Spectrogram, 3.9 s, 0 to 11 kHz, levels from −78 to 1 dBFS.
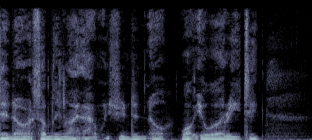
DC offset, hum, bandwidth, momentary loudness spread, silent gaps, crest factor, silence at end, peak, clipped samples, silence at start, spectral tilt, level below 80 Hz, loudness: under 0.1%; none; 11 kHz; 8 LU; none; 16 dB; 0.25 s; -10 dBFS; under 0.1%; 0 s; -5 dB/octave; -36 dBFS; -26 LUFS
